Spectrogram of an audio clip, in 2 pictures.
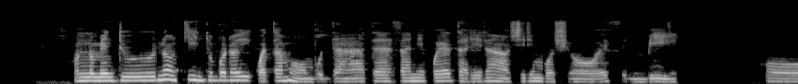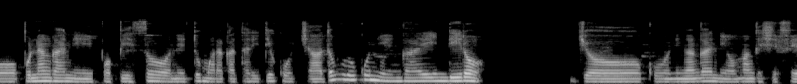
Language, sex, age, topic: Oshiwambo, female, 36-49, finance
